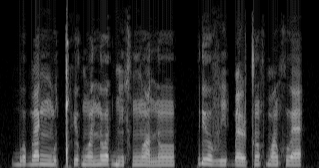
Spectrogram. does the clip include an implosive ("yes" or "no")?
yes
